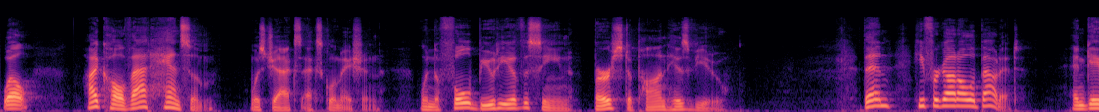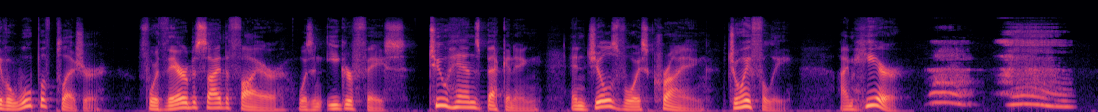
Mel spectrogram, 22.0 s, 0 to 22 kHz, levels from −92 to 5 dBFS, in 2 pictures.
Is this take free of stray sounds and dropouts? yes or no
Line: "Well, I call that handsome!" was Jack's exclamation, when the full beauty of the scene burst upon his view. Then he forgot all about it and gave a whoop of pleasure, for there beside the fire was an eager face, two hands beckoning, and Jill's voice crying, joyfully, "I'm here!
no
